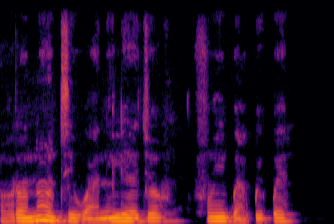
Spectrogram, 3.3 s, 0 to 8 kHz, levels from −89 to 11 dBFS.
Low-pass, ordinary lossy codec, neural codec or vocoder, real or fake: none; none; none; real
